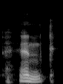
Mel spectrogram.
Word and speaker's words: Henk: In the year 2000, Surinamese politician Henk Aaron, not Hank, but Henk, who helped Suriname, I don't know how to pronounce it.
